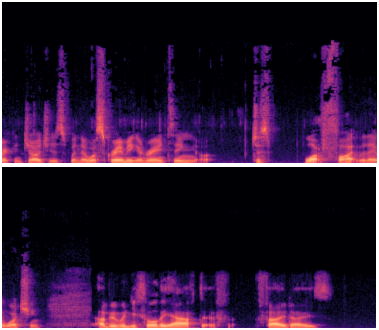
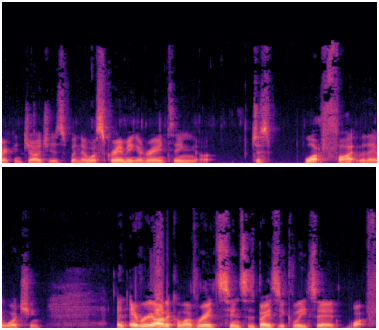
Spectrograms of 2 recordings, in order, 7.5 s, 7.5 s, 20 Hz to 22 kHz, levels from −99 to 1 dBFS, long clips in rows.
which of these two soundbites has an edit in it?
first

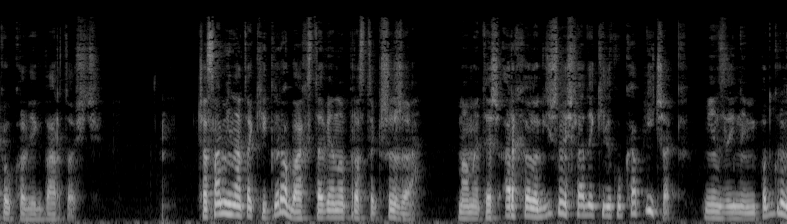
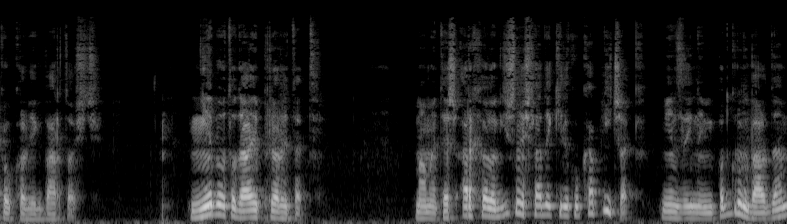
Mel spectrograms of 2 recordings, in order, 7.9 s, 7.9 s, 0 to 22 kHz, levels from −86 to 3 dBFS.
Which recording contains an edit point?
second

